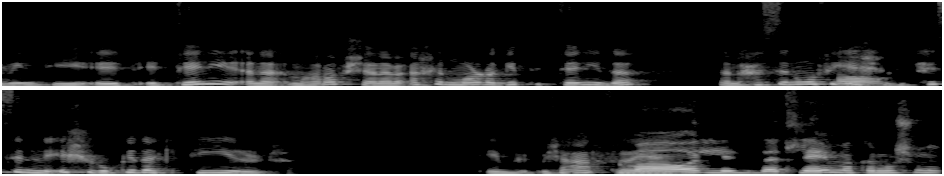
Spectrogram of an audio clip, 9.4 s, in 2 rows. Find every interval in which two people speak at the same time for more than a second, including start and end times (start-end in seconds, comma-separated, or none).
none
